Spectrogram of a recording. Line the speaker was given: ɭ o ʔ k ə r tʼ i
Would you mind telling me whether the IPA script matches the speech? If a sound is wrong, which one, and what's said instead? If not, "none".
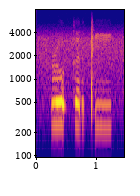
none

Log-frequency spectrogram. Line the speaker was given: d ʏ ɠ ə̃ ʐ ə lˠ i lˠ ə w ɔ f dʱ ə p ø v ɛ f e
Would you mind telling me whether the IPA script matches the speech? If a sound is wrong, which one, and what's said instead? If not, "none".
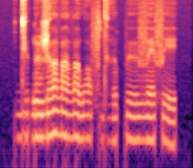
none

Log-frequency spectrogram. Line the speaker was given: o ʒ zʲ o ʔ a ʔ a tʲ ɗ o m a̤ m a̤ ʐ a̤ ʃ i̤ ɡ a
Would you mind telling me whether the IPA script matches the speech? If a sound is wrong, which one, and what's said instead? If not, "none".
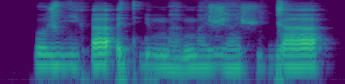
ʐ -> ʒ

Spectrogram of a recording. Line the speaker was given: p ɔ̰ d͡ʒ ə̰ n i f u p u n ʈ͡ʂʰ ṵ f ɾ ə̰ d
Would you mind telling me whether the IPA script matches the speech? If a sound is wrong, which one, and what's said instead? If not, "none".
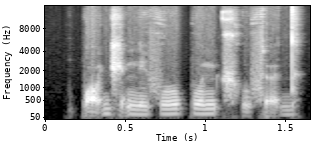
none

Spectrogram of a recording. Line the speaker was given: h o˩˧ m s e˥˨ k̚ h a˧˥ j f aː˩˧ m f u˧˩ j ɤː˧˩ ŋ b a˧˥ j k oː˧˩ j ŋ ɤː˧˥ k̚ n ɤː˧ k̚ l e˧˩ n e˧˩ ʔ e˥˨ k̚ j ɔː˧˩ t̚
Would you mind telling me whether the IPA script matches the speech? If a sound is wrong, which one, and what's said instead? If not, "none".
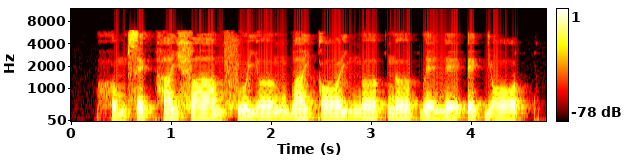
oː˧˩ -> ɔː˧˩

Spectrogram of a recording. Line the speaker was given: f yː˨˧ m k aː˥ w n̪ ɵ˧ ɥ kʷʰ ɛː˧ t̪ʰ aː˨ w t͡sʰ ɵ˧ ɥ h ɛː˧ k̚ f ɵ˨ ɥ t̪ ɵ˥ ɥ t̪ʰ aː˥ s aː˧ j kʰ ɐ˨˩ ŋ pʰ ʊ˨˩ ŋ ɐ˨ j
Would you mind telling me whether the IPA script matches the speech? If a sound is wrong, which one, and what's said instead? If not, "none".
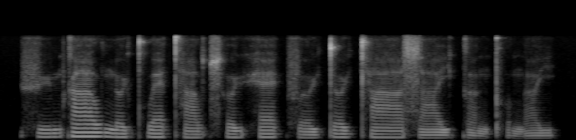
kʰ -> k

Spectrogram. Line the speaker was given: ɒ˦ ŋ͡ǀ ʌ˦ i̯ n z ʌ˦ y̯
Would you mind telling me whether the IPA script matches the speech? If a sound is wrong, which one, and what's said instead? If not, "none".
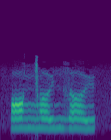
i̯ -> y̯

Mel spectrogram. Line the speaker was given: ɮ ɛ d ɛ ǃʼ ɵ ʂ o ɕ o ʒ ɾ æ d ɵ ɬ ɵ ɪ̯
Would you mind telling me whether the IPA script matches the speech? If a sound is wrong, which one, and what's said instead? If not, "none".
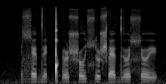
ʒ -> ʂ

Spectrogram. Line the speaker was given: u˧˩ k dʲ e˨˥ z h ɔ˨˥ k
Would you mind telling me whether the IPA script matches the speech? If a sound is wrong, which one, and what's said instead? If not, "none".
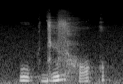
none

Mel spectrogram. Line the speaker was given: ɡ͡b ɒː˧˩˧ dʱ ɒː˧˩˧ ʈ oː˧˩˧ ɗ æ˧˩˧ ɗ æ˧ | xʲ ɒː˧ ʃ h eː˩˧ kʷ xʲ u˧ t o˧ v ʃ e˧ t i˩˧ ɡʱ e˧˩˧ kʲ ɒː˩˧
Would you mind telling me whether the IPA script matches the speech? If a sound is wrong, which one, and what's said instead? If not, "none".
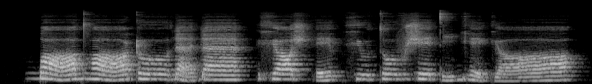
oː˧˩˧ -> oː˧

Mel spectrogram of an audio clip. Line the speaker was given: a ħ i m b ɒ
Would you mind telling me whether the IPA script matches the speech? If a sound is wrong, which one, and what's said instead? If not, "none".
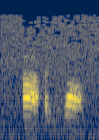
none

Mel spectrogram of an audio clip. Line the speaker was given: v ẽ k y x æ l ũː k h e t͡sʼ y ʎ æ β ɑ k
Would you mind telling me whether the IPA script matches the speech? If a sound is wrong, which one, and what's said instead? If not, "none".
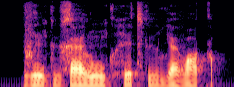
none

